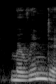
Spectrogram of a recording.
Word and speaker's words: Marinda: massive shawl wrap thing, Marinda is how you say Melinda in Japanese, because there is no L sound in the Japanese language, so that works out quite nicely as well.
